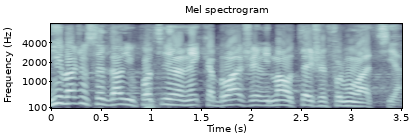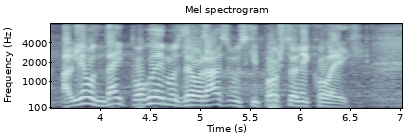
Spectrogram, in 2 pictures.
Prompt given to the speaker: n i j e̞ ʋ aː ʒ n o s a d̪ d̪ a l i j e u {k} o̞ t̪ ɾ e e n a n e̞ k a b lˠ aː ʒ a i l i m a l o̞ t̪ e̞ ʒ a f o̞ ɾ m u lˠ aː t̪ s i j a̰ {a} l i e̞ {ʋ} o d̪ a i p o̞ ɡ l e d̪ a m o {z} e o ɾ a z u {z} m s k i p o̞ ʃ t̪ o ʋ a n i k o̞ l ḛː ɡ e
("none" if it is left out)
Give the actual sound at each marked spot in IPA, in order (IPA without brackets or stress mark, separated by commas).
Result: p, a, ʋ, z, none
